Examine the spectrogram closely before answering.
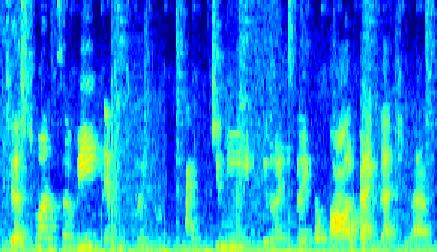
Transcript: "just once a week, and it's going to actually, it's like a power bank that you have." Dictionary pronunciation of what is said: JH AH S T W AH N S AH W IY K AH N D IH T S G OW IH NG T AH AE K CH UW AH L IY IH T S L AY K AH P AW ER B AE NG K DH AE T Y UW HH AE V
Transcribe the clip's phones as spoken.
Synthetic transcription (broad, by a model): JH AH S T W AH N S AH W IY K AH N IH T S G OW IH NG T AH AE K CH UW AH N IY IH T S L AY K AH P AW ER B AE NG K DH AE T Y UW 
